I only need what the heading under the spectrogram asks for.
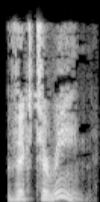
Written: victorine

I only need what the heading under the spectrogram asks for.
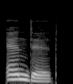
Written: ended

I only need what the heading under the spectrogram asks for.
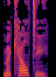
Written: mykelti

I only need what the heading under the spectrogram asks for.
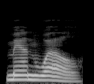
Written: Manuel

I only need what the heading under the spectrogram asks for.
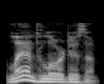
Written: landlordism

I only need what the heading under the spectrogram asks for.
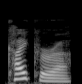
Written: kaikara

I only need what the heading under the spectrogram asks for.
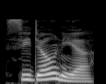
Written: sidonia

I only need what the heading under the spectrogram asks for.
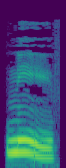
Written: Nieve

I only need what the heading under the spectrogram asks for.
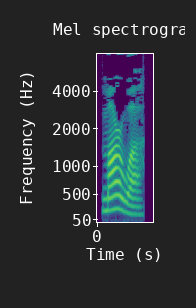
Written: marwa

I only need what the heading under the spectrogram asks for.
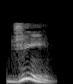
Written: jean

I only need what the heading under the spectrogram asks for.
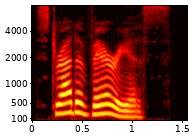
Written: stradivarius

